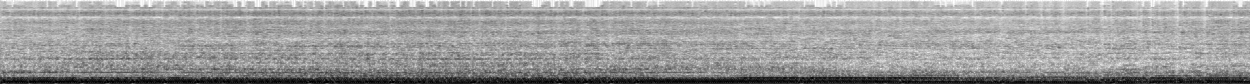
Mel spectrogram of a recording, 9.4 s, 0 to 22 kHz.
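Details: Nissan S14 240SX with freshly built 1.5JZ non-VVTi (272 cams, twin-scroll 6865 turbo, 2150cc injectors), first start: steady even low rumble at idle with slight lope, no knocks or ticks; runs fine.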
